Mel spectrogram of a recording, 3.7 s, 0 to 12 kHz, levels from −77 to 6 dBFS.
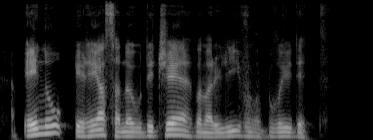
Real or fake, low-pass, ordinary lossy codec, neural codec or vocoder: fake; 10.8 kHz; Opus, 24 kbps; codec, 24 kHz, 0.9 kbps, WavTokenizer, small release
